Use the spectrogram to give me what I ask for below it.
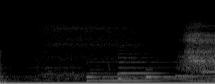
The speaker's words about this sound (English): Let's breathe in.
